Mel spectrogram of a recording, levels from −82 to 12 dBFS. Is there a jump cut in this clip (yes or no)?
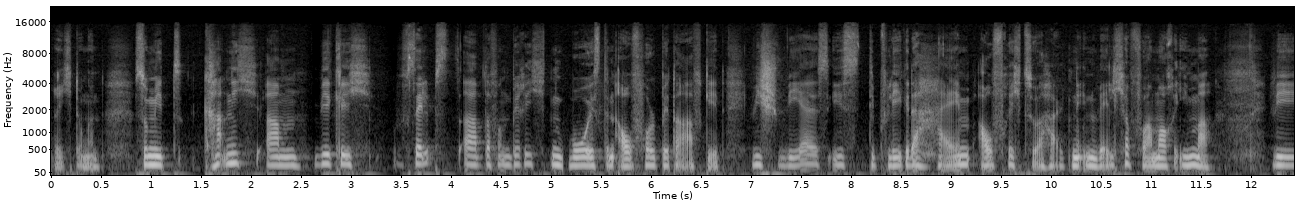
yes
